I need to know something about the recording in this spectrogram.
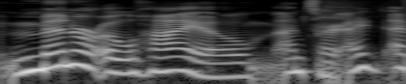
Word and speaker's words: Mentor: Mentor spelled M It's pronounced Menor.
